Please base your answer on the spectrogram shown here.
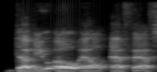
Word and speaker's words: Wolff: So probably the best way, you can contact me on LinkedIn, and Wolff. So I guess you can say my name is pronounced Wolf.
